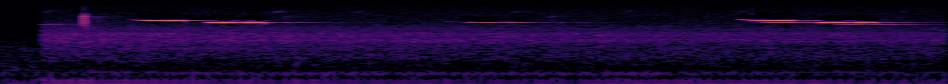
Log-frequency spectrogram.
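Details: Black-capped Chickadee springtime call, eastern North America in winter: clear, pure whistles stepping down in pitch, fee-bee style, in two phrases with a lone note between, over a steady low hum.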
